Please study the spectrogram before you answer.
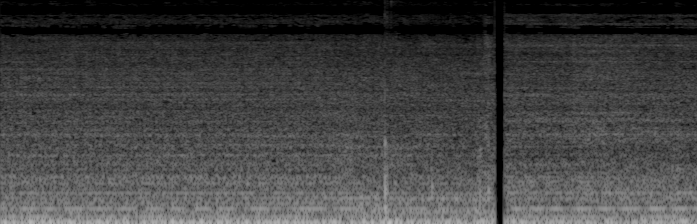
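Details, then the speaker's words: Hyundai/Kia car just after a fuel pump replacement to fix a gas leak. It started fine and idles with a steady, even low hum, no knocks or misses, and no leaks seen. Normal idle. "As you can hear the car running, as you can see, the car's on."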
